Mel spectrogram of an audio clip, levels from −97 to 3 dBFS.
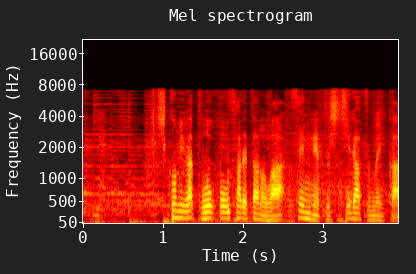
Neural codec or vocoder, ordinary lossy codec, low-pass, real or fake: codec, 16 kHz in and 24 kHz out, 0.6 kbps, FireRedTTS-2 codec; none; 7.2 kHz; fake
